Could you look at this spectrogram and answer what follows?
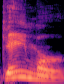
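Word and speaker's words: Gamurs: But in 2022, it was acquired by something called Gamer Group. I I have to say it that way because it's spelled this way.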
